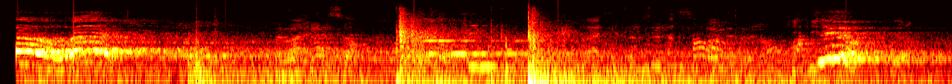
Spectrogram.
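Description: A football being struck hard twice, about a second apart, the second thud the loudest, with players shouting.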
